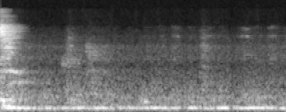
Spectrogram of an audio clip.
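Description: Near silence: faint strokes of a marker writing on a whiteboard over a low steady hum.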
